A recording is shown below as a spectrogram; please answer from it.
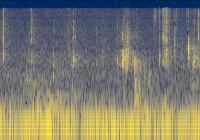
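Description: Faint, scattered small clicks and taps of handling, over a low steady hum.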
